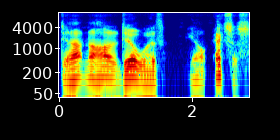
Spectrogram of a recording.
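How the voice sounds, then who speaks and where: The speech comes at a fairly slow pace with ordinary pitch variation. The sound is dry and close, with no echo. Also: man. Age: 60s. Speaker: stream participant. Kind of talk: casual chat.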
